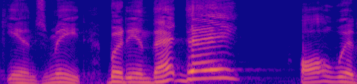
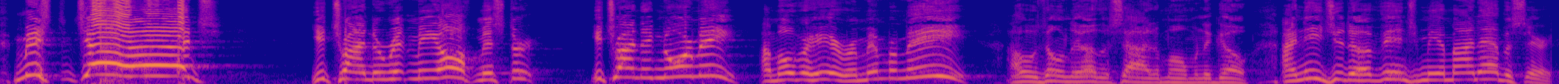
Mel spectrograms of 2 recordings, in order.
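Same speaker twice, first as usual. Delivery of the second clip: hollering widow; 8 semitones higher, 8 dB louder than usual. Retold or imitated. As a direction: scream for the judge's attention. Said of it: "she hollers".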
